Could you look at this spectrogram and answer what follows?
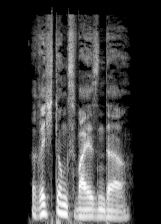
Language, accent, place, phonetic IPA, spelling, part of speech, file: German, Germany, Berlin, [ˈʁɪçtʊŋsˌvaɪ̯zn̩dɐ], richtungsweisender, adjective, De-richtungsweisender.ogg
- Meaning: 1. comparative degree of richtungsweisend 2. inflection of richtungsweisend: strong/mixed nominative masculine singular 3. inflection of richtungsweisend: strong genitive/dative feminine singular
